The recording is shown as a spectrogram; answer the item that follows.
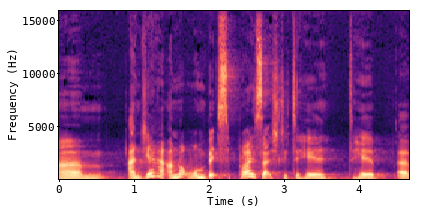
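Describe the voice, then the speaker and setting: A woman speaks with a Yorkshire accent at a moderate pace, her fairly low pitch showing ordinary variation. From Yorkshire, England. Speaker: entrepreneur. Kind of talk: panel discussion.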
